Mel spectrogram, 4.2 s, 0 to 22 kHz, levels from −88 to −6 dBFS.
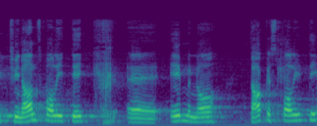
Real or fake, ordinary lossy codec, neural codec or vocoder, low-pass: real; none; none; none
